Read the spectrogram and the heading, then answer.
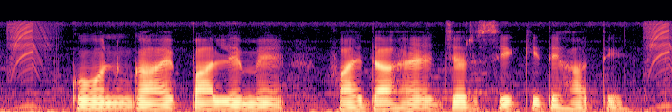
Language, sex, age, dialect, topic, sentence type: Magahi, female, 25-30, Central/Standard, agriculture, question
